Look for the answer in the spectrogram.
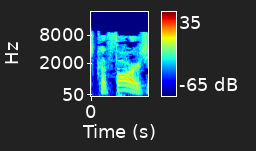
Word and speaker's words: Cathars: Now, the Cathars, is that how you pronounce it? Cathars, yes. Yeah, I really enjoyed reading about...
